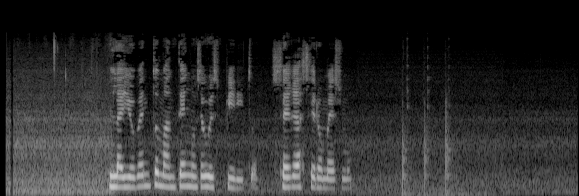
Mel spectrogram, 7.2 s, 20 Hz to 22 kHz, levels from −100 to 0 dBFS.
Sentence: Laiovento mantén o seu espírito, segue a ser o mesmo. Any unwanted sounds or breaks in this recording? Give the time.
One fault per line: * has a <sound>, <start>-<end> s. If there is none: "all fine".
* has a thud, 5.0-6.1 s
